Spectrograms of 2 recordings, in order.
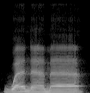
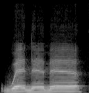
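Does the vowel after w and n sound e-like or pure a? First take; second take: pure a; e-like. First: The vowels are a pure open a. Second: The vowels lean toward an e-like sound. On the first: The speaker calls it right. "I should be saying wa" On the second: The speaker calls it wrong. "pronounced incorrectly ... mixing a sound of a kasra with it"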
